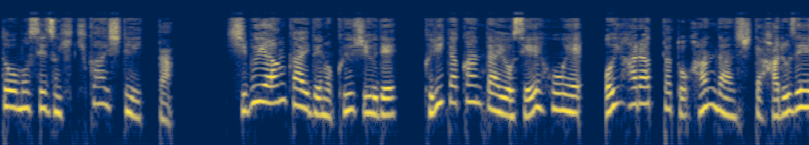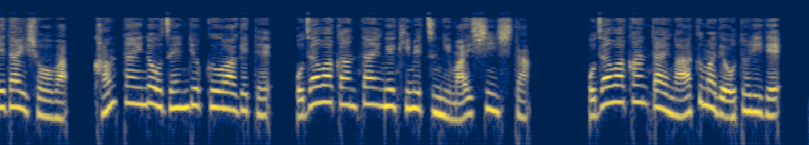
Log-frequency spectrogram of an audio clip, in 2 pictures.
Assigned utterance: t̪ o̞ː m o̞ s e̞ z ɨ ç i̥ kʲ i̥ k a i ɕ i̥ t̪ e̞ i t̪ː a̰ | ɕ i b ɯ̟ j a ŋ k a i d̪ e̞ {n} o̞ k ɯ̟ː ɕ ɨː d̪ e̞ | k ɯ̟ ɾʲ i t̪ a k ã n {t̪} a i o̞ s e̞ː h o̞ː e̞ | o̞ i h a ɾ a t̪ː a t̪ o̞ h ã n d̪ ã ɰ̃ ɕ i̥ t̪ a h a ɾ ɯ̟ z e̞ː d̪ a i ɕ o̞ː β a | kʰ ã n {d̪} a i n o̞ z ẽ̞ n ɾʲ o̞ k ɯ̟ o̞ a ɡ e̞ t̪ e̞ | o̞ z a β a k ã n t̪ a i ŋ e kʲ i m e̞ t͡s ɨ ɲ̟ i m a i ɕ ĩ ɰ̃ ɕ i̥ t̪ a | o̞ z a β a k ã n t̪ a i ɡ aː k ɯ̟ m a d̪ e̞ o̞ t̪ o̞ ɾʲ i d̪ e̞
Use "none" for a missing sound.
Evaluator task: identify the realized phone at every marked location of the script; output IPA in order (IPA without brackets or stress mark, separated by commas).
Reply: n, t̪, t̪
